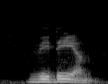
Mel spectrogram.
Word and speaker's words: Vidén: Vidén. VDN. I got that one. So I'm not worried about that. It's like literally the letters Okay. VDN in English.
